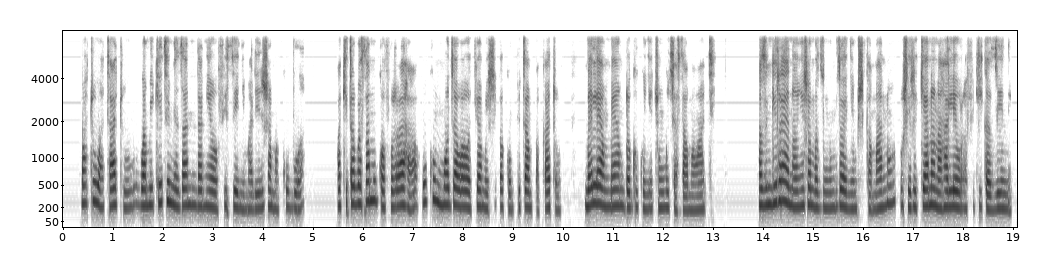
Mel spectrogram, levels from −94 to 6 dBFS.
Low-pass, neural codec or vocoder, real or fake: 7.2 kHz; vocoder, 22.05 kHz, 80 mel bands, HiFi-GAN; fake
